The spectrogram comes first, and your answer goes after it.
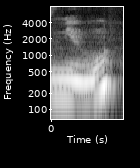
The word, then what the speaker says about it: mu: so we can say nanometer which means 10 negative 9 of a meter so micro which is this is Mu okay pronounce this as Mu and it's 10 negative 6.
